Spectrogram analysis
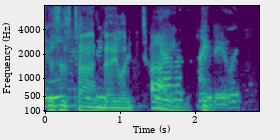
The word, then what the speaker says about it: Tyne: Spell that first name you keep saying. T Y N E This is Tyne Daly.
